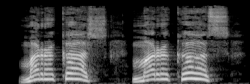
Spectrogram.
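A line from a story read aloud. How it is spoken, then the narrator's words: Crowd shouting. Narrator (Russian): закричали зрители при появлении чудовища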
